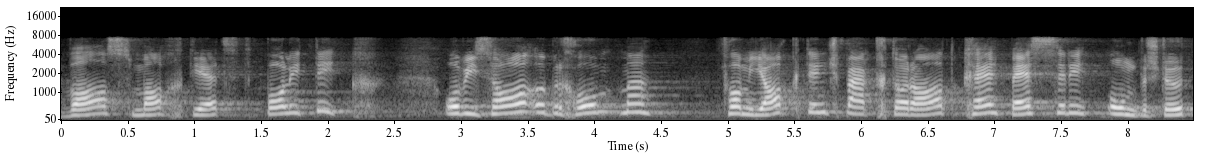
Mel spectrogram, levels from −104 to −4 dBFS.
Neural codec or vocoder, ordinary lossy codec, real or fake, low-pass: none; none; real; 7.2 kHz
